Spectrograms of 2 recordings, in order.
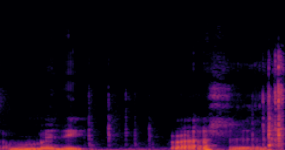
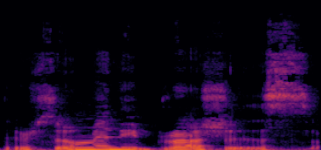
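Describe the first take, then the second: First: Breathy whisper of the phrase; whispered echo. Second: Said in the usual way. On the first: Real, not acted. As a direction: repeat it in a whisper. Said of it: "whispered echo". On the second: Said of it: "repeated phrase".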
